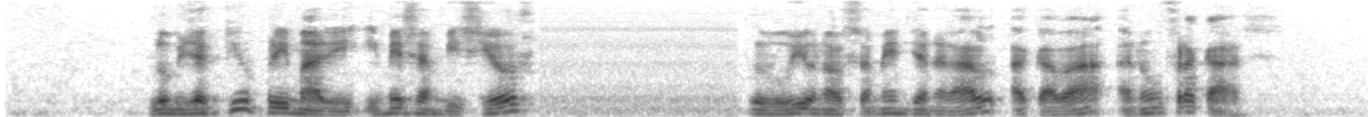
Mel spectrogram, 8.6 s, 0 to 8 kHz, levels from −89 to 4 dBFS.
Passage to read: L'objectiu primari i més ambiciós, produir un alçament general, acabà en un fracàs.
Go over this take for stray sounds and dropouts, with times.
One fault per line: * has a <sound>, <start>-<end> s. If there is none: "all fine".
all fine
